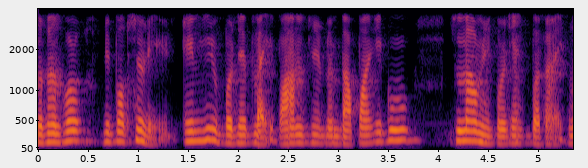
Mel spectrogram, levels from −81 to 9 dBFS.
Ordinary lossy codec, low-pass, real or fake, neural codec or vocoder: none; 3.6 kHz; fake; autoencoder, 22.05 kHz, a latent of 192 numbers a frame, VITS, trained on one speaker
